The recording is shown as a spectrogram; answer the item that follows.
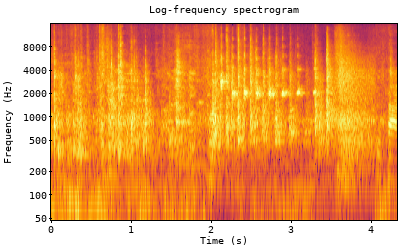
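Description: Clattering knocks and rattles of tools and sheet metal as a pickup truck's hood is unbolted from its hinges and lifted off, with a brief run of high chirping pulses a little past the middle.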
